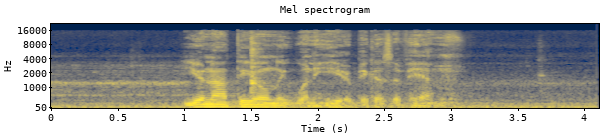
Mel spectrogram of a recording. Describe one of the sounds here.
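A deep-voiced man answers calmly and firmly, close by.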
